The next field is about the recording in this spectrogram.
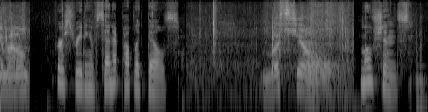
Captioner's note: speaking French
